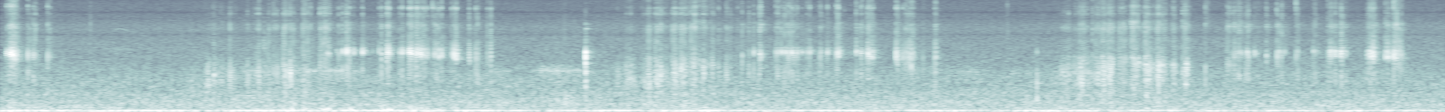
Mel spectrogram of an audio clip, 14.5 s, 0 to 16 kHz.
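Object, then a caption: Hollow plastic toy ball. A small, closed, hollow green plastic toy watermelon ball is held in both hands and tapped and scratched with fingertips and nails. Quiet bursts of light clicking and scratching come in clusters, with a faint hollow ring around 2.7 kHz. A steady low hum runs underneath throughout.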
